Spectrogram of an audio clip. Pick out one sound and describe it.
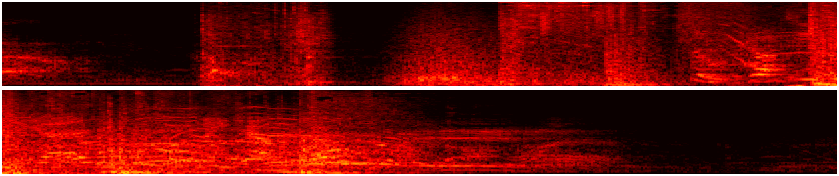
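Magical game effects whoosh and crash in quick bursts.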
